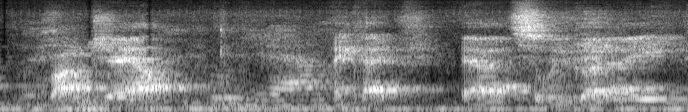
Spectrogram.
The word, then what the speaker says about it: Guangzhou: There is a friendship agreement in China with Councillor Jennings, you might correct my pronunciation, Guangzhou. Guangzhou.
